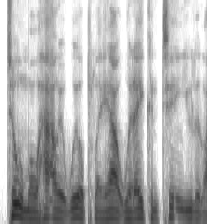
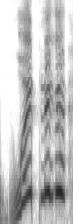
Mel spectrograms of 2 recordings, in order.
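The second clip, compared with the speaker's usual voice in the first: much higher, stunned squeak; shocked disbelief. Retold or imitated. Friends reacting to a boy who won't go outside, much higher in shock. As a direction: squeal it like you can't believe it. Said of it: "that just blew us away".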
